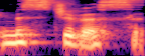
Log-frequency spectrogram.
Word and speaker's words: mischievous: The children were very mischievous today, not mischievous. Mischievous. So the syllable stress is on the first.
